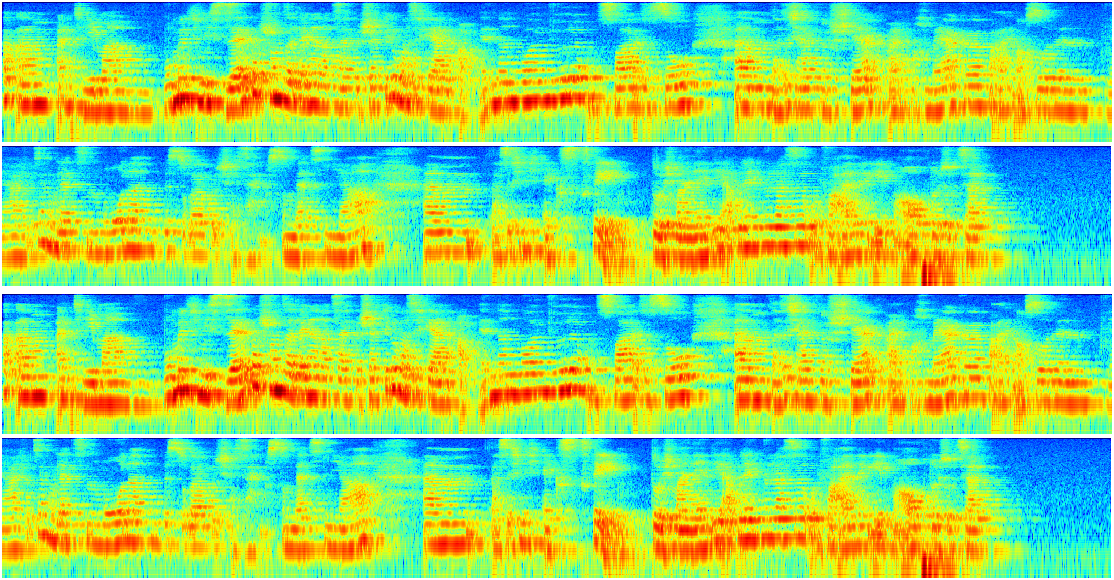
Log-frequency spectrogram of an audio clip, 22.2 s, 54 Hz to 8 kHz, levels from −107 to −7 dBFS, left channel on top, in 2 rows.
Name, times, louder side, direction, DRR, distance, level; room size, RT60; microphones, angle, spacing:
voice 1, 0.0-20.9, right 1 dB, 50° right, -4 dB, 2.6 m, -23 dB
23.5 x 8.5 x 3.9 m, 0.91 s
head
